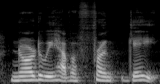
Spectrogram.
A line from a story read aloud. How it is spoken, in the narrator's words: he wheezed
